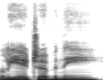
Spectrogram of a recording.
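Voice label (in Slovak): "liečebný", Slovak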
